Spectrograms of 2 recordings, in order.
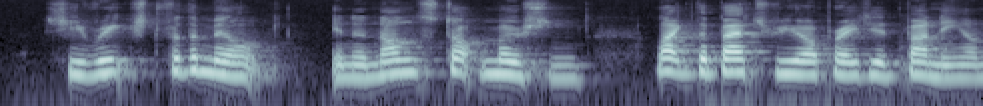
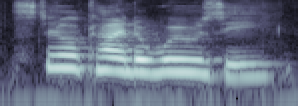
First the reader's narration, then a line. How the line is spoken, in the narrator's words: Craig admitted, stifling a yawn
